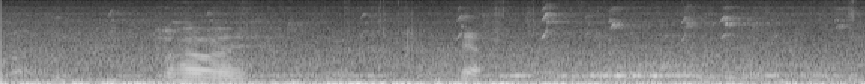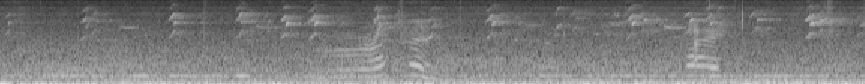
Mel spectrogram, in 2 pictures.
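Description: A young woman speaks up close in a high, coaxing voice.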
